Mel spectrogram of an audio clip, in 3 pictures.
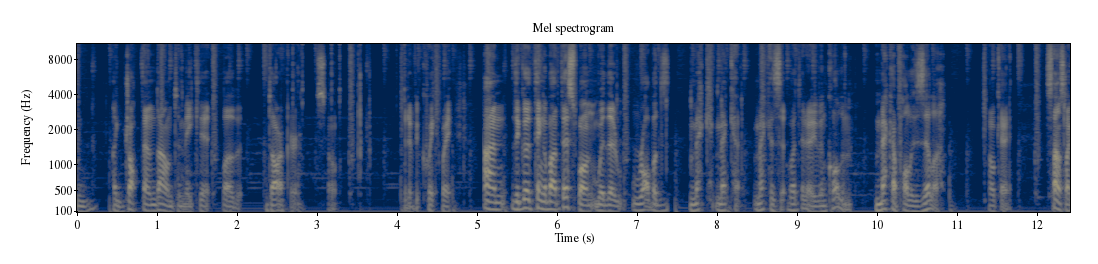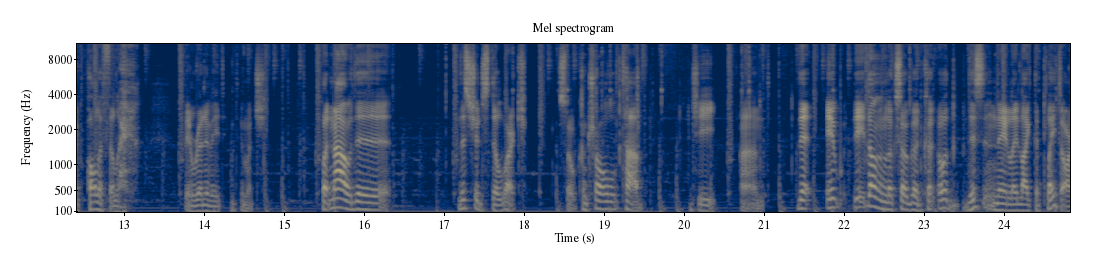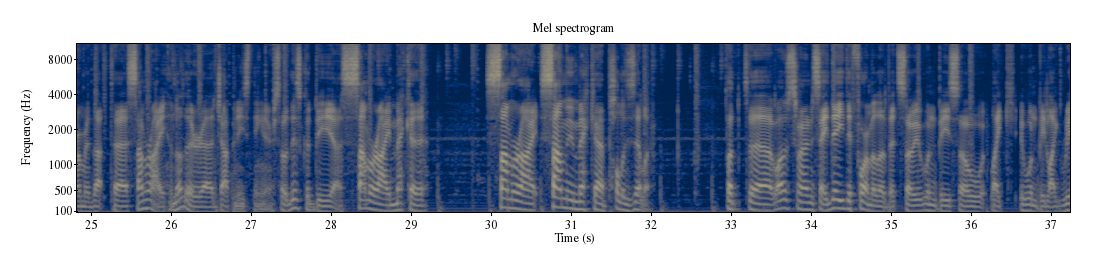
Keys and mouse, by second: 2.4 click, 2.9 click, 3.2 Tab, 3.7 click, 4.5-6.4 middle drag, 7.1-7.4 middle drag, 7.8 middle drag, 14.4-15.1 middle drag, 16.6 click, 17.6 click, 18.7 click, 19.0 ctrl+Tab, 19.6 g, 20.4 click, 20.6-21.0 middle drag, 21.5 click, 23.0 r, 24.2 right click, 25.8-26.2 middle drag, 26.3 r, 26.9 click, 27.2 middle drag, 27.8-28.6 middle drag, 32.0 r, 32.5 click, 32.8-33.2 middle drag, 33.4 r, 33.8 click, 34.3-34.6 middle drag, 34.9 r, 36.8 click.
